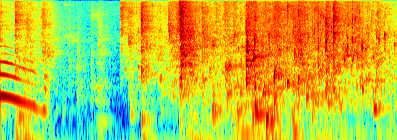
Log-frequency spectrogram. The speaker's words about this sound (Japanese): いいですよ。このままお風呂の中に、ザブーン。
